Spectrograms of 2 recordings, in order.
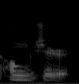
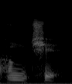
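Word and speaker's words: Hung-chih: Hung Chi, I've been pronouncing it wrong. I say Hung Zhi. I think it's closer to Hung Chi. somebody who can pronounce Chinese can correct me later.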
